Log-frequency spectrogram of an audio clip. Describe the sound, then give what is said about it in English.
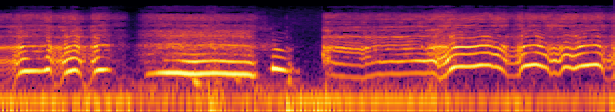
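A goat bleats several times in a row, loud, quavering cries with a shaky, wavering pitch, one long drawn-out bleat in the middle, and no talking. “Well, it was a goat, with, though.”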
